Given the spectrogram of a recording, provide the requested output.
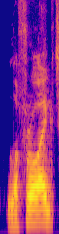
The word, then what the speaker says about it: Laphroaig: So as I have said, I am over here drinking Laphroaig 10-year-old Isla single malt Scotch whiskey. – Yay! – Yes, I pronounced all of that correctly,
